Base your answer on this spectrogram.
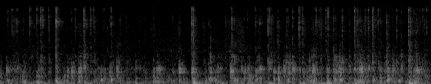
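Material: Plastic.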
